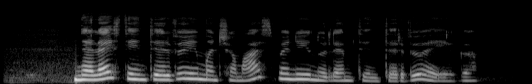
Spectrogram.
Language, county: Lithuanian, Kaunas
